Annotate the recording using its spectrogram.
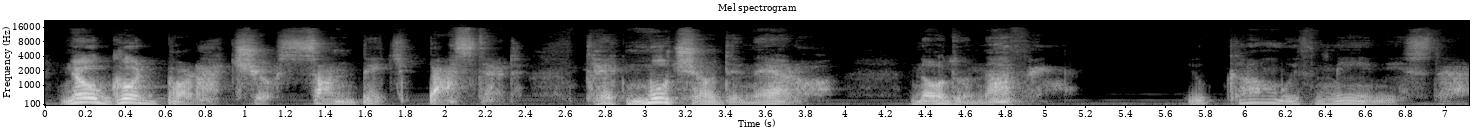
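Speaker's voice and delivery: lightly voiced sly lizard hustler, broken English; a hint of a wheedling lizard guide. Lizard man badmouths the broker.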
